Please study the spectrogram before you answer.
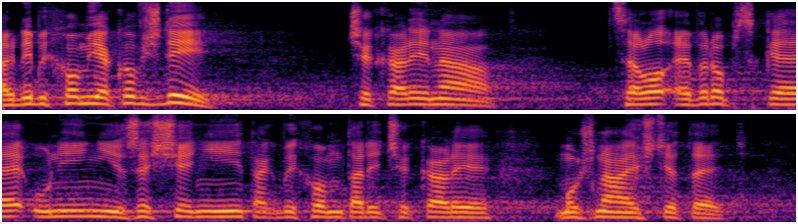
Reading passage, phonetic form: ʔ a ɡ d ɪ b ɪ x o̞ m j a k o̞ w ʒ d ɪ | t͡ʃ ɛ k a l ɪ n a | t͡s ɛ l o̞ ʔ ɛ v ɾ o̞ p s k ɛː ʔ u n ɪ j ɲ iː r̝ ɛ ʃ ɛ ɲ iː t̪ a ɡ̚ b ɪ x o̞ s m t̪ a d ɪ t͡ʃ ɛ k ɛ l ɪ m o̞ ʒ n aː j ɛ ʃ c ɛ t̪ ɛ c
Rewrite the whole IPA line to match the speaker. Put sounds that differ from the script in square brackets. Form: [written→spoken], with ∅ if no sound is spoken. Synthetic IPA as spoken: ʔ a ɡ d ɪ b ɪ x o̞ m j a k o̞ [w→v] ʒ d ɪ | t͡ʃ ɛ k a l ɪ n a | t͡s ɛ l o̞ ʔ ɛ v ɾ o̞ p s k ɛː ʔ u n ɪ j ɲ iː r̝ ɛ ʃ ɛ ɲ iː t̪ a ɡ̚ b ɪ x o̞ [s→∅] m t̪ a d ɪ t͡ʃ ɛ k [ɛ→a] l ɪ m o̞ ʒ n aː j ɛ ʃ c ɛ t̪ ɛ c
